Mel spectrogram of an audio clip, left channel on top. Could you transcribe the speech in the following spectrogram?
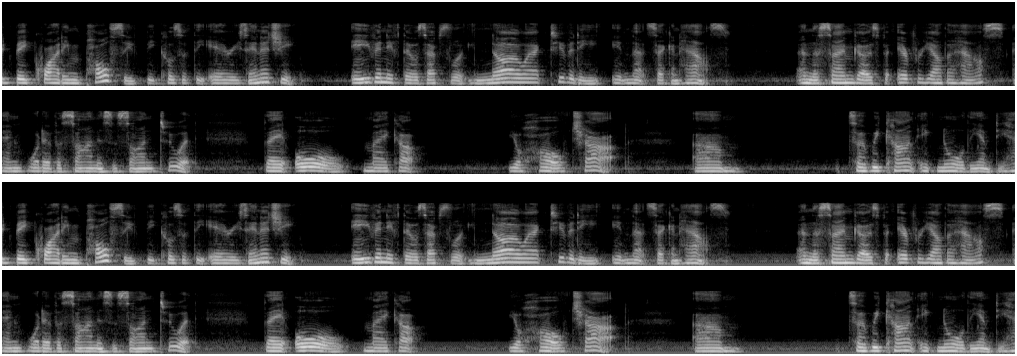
be quite impulsive because of the Aries energy, even if there was absolutely no activity in that second house. And the same goes for every other house and whatever sign is assigned to it. They all make up your whole chart. So we can't ignore the empty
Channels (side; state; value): right; noise; hum, 26 dB below the sound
